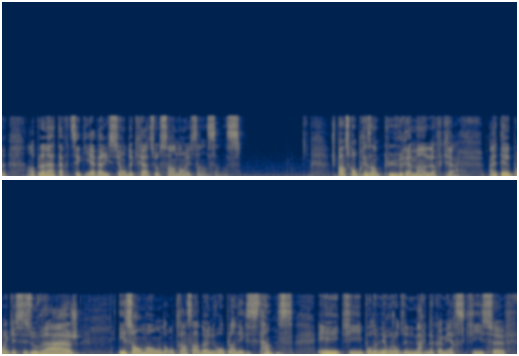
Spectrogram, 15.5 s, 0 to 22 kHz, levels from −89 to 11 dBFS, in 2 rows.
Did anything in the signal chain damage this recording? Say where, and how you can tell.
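No, no stage of the signal chain has left any audible damage on this speech recording. At no point does the sound carry a trace of the wiring, conversion, processing, transmission or playback it passed through.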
